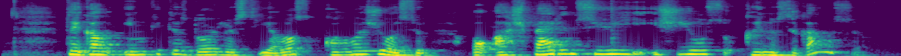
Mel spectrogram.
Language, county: Lithuanian, Panevėžys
